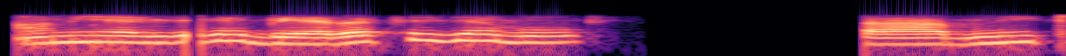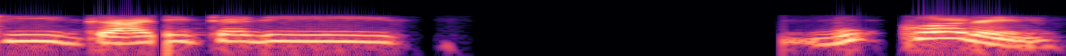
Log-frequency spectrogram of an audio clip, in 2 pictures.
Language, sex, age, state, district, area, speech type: Bengali, female, 30-45, West Bengal, Darjeeling, rural, conversation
